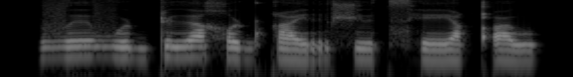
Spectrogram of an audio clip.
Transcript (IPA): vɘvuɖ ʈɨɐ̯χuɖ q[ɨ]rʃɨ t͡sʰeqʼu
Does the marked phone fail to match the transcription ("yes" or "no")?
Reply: yes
